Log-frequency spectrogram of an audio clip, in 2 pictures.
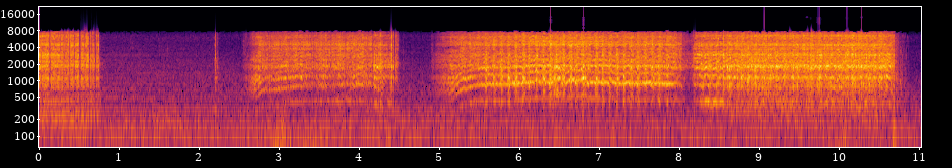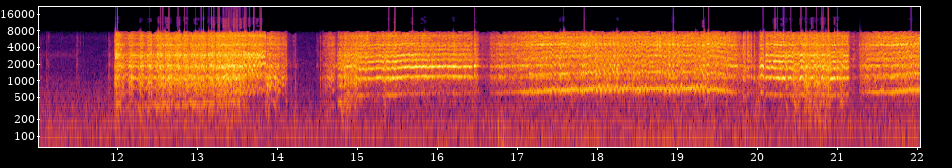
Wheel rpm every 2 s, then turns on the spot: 10, 70, 60, 120, 110, 40, 100, 110, 160, 160, 160.
0-2 10-12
